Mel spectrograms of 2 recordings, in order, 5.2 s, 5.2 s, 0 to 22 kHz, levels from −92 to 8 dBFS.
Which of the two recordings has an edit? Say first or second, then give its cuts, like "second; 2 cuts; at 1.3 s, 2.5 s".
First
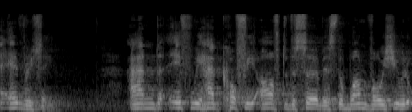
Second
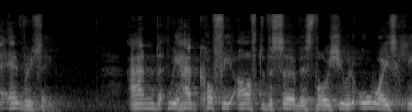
second; 2 cuts; at 2.1 s, 3.9 s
